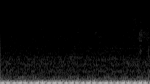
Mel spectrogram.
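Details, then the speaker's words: 1979 Ford Bronco carbureted V8 cold start after priming the carburetor and setting the automatic choke, with one pump of the gas pedal; fires right up into a deep, steady low throb at warm-up idle, no misses or knocks. Normal idle. "And then I pump the gas pedal once during that process, fires right up. You can hear it running."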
